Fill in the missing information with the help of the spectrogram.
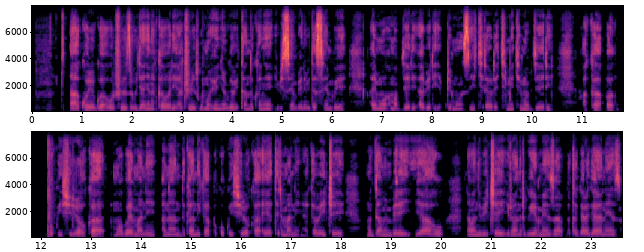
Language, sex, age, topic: Kinyarwanda, male, 25-35, finance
